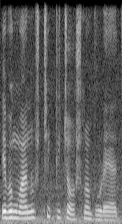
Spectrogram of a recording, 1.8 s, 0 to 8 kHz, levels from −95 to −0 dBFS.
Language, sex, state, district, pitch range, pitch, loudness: Bengali, female, West Bengal, Paschim Medinipur, 170-235 Hz, 215 Hz, -18 LUFS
